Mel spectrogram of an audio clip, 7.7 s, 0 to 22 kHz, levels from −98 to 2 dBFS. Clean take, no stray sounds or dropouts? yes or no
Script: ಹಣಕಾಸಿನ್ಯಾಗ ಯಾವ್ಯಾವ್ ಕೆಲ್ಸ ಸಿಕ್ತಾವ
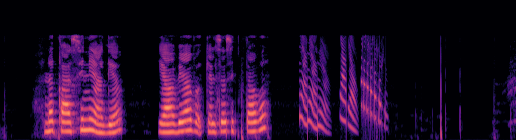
no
